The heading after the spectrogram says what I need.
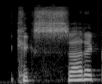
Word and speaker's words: quixotic: would you say it I would either say kicks attic or quixotic really huh that's weird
